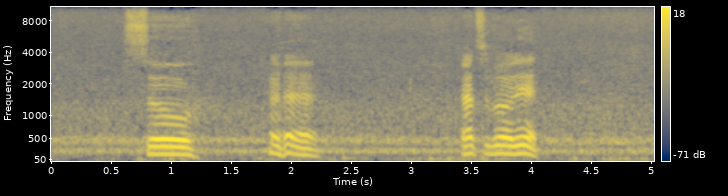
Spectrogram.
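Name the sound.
honey bees buzzing around a hive during a split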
